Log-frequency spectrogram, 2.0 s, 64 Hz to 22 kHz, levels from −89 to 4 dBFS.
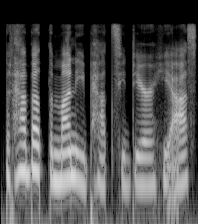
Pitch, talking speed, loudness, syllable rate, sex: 205 Hz, 270 wpm, -18 LUFS, 6.9 syllables/s, female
